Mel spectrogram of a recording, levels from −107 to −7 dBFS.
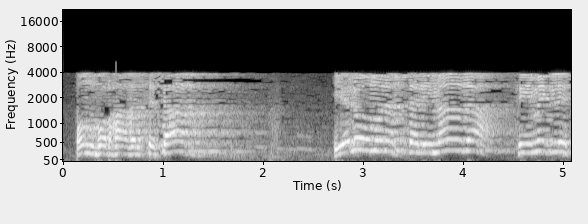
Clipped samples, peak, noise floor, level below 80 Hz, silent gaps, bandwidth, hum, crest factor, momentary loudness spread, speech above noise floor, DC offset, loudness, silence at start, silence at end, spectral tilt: under 0.1%; 0 dBFS; -40 dBFS; -54 dBFS; none; 4.1 kHz; none; 16 dB; 13 LU; 26 dB; under 0.1%; -14 LUFS; 0.1 s; 0 s; -7.5 dB/octave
